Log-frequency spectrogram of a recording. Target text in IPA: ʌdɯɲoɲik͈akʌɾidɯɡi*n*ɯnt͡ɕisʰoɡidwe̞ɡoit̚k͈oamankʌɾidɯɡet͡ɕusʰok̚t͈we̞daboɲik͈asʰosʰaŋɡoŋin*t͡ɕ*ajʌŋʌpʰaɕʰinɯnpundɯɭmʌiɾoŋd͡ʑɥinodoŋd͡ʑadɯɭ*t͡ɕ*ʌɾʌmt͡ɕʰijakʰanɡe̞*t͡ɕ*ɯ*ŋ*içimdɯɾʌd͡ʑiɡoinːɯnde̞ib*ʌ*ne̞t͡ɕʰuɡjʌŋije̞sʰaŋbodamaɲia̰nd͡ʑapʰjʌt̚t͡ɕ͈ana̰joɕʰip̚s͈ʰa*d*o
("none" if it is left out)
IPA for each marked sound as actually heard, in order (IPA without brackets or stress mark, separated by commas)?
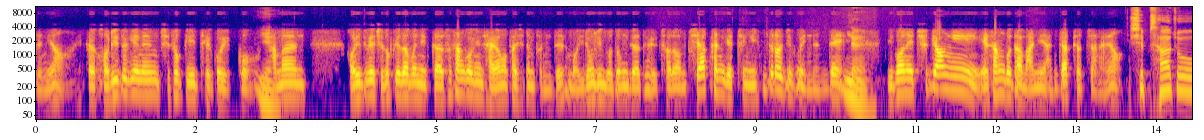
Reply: n, t͡ɕ, t͡ɕʰ, t͡ɕʰ, ŋ, ʌ, d͡ʑ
